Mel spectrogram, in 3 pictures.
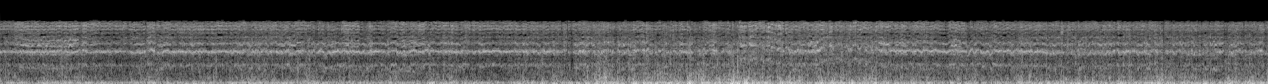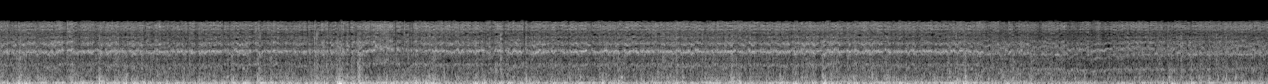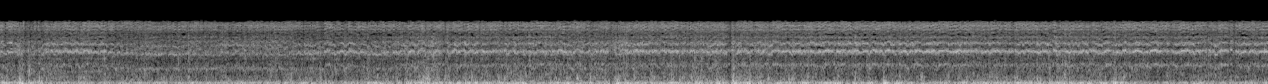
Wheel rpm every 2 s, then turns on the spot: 220, 230, 220, 240, 260, 220, 230, 230, 240, 230, 230, 200, 190, 200, 200, 230, 230, 230, 230.
none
